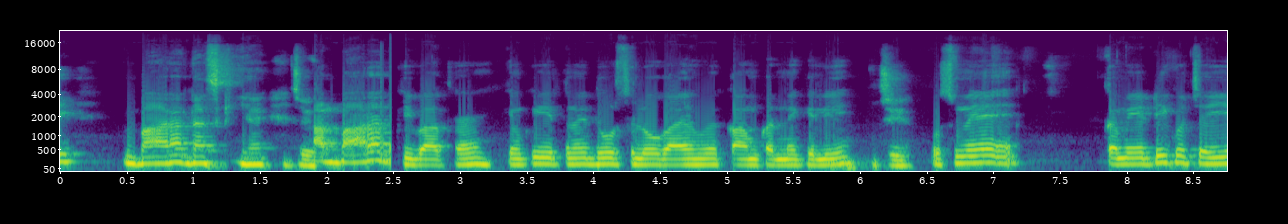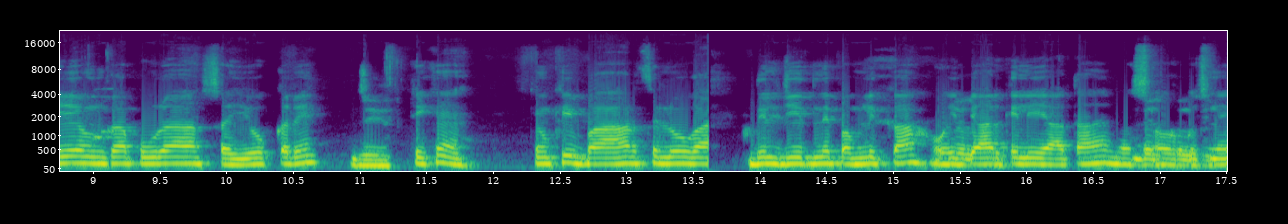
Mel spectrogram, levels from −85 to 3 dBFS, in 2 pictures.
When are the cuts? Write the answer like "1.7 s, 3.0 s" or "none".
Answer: 2.5 s, 13.6 s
